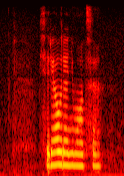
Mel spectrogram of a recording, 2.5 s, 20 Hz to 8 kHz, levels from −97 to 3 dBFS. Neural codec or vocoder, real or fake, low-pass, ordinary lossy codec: none; real; 7.2 kHz; none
